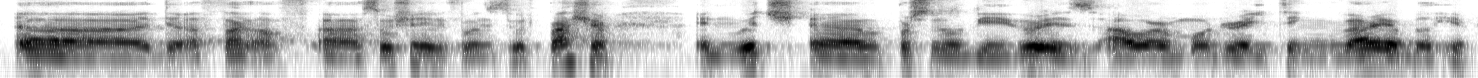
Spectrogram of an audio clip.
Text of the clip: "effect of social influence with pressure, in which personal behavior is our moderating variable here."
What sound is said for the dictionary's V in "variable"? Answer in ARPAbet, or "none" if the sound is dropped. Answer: V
